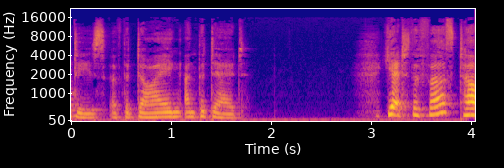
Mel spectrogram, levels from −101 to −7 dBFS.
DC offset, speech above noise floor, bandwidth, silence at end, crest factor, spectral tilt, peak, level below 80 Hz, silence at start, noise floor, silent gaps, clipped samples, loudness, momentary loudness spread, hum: under 0.1%; 29 dB; 16 kHz; 0 s; 22 dB; -5 dB/octave; -6 dBFS; -54 dBFS; 0 s; -56 dBFS; none; under 0.1%; -28 LUFS; 14 LU; none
